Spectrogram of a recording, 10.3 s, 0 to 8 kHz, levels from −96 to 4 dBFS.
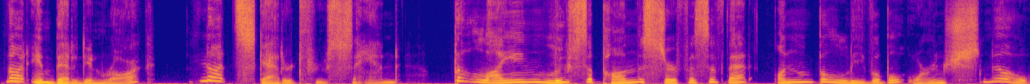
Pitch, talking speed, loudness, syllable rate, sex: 180 Hz, 110 wpm, -19 LUFS, 3.8 syllables/s, male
